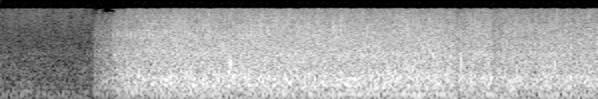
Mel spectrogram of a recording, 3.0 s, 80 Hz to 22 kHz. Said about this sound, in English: The junction of Highway 1 and 97 through Cache Creek, a makeshift creek bed Thursday. The rushing water pushing rocks and debris tumbling down the road surface. The force of the water, enough to undercut the highway at two river crossings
